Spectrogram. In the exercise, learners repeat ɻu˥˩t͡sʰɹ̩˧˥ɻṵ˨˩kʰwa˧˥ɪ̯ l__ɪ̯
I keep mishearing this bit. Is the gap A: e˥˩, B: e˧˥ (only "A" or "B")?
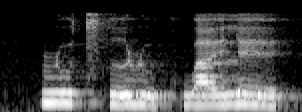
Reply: A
